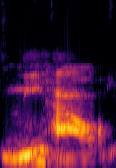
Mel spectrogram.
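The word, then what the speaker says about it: 你好: And to say hello, it's ni hao. Ni hao.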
